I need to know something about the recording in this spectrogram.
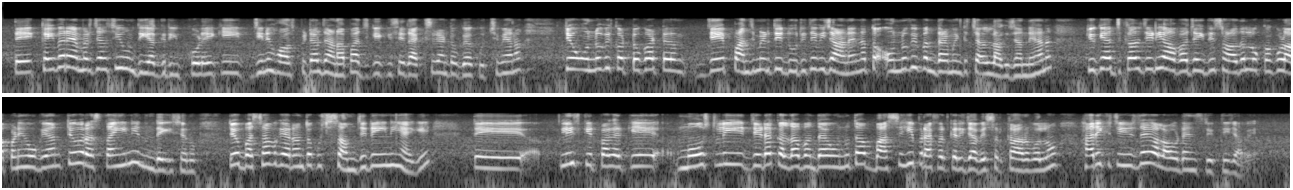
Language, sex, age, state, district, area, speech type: Punjabi, female, 18-30, Punjab, Mohali, rural, spontaneous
